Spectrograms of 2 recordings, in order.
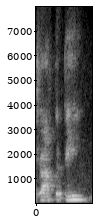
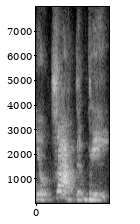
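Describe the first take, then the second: First: It is said in his normal voice. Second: It imitates the Wild 'N Out host's voice.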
